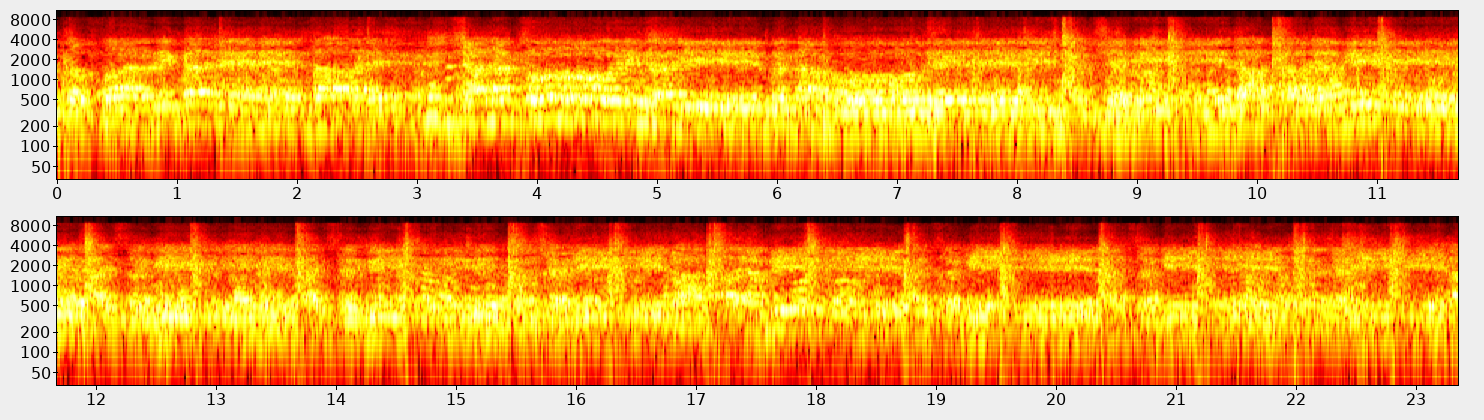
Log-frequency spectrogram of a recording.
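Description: Men chanting a noha, the Muharram lament, in chorus. From about eight seconds in, a steady beat of sharp slaps, about two a second, joins the chant: the hand-on-chest strikes of matam.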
